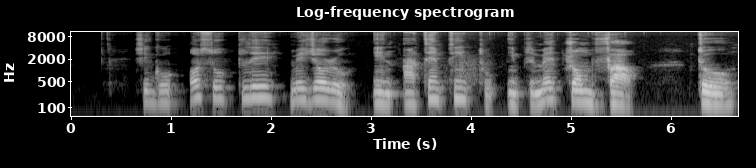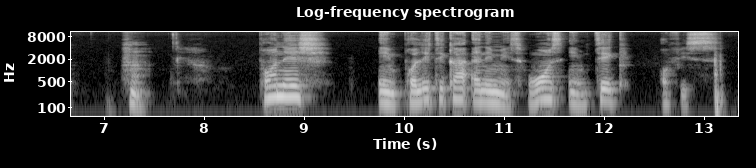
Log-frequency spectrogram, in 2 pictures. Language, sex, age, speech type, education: Nigerian Pidgin, male, 30-45, spontaneous, tertiary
